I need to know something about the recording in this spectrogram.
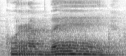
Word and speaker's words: корабель: Ми ставимо наголос корабель.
